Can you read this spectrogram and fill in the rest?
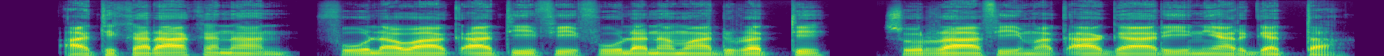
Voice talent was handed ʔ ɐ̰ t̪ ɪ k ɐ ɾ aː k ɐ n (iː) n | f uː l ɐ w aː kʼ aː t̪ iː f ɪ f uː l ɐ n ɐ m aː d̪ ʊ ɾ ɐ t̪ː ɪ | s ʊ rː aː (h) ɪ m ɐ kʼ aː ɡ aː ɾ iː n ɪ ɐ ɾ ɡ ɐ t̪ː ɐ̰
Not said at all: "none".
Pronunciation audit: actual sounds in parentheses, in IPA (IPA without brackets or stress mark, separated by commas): aː, f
